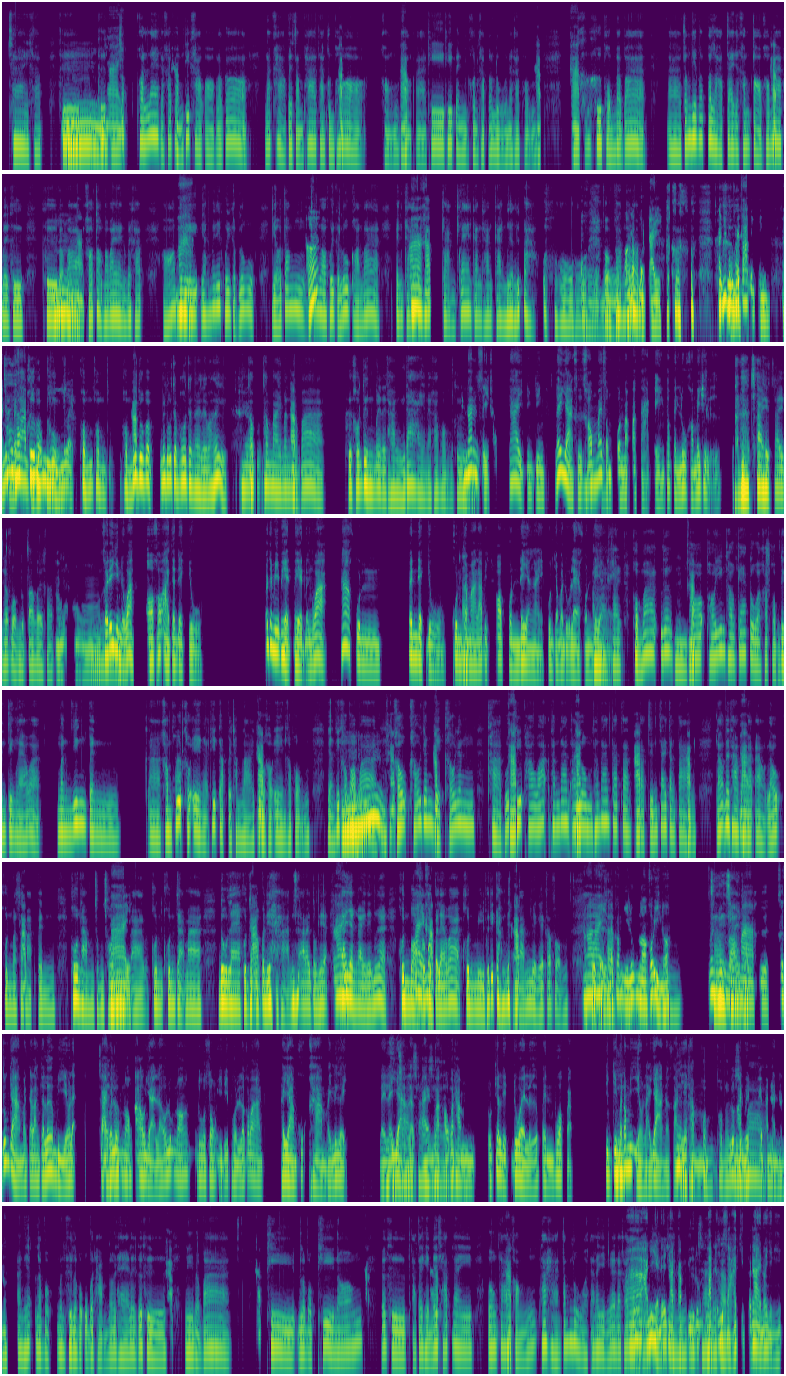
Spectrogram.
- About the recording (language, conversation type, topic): Thai, unstructured, ทำไมการทุจริตในระบบราชการจึงยังคงเกิดขึ้นอยู่?
- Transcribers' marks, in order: laughing while speaking: "โอ้โฮ"; laugh; unintelligible speech; tapping; laughing while speaking: "อะฮะ"; other background noise; laughing while speaking: "หาร"; laughing while speaking: "กรรมอย่าง"; tsk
